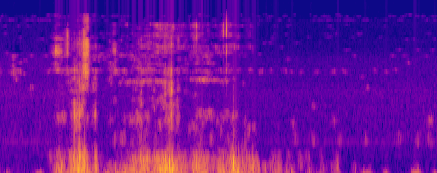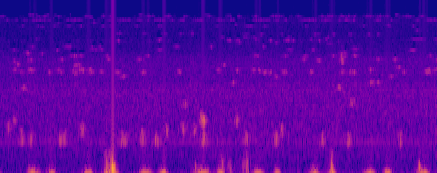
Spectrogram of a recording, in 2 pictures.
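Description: Handling noise near the microphone as a wristwatch is turned over in the fingers: a loud stretch of rubbing and knocks in the first few seconds, then soft, irregular low thumps about two or three a second. A faint steady whirring hum runs underneath.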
